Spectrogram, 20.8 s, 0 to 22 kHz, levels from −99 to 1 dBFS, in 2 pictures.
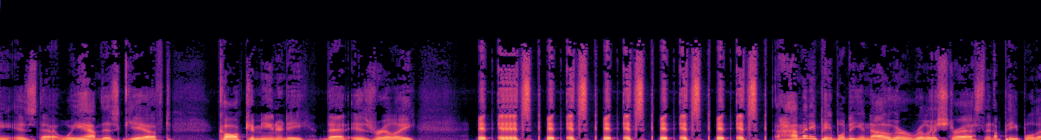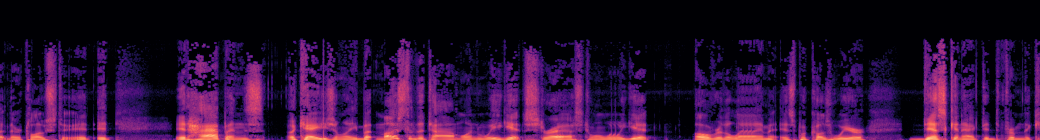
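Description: The speech opens with a brief stutter at 0.52 s, where a 40 ms slice sounds twice with a hard join. This is a repeated buffer: fresh audio arrived late, so the output replayed its last 40 ms block. The same stutter returns at 5.04 s (three extra plays), 13.64 s (one), 16.52 s (two) and 17.84 s (three). Around the stutters at 16.52 and 17.84 s, the landmarks are "we get stressed when", "get over the" and "it's because we're". Nothing seems skipped; each repeat just delays what follows.

From 5.39 s to 7.65 s a fragment of about 0.57 s plays back to back, identically, four times, with the audio due in that stretch lost. This is a broken-record loop. The player, encoder or stream likely stalled and kept resending the last fragment it held.

A short glitch of about 42 ms breaks in at 9.91 s, and another of about 44 ms at 14.94 s, between "but most of the" and "when we get stressed". These are damaged data in a compressed stream. 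Corrupted bytes left the decoder unable to read the frames there, so it lost sync and jumped forward to the next valid frame header.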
